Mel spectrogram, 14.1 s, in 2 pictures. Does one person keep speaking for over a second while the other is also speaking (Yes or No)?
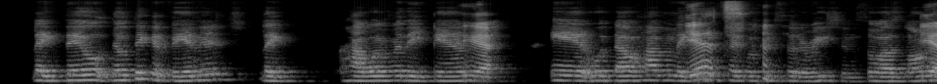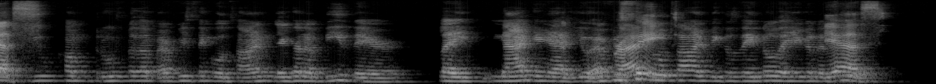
No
